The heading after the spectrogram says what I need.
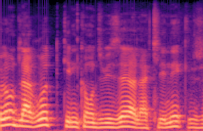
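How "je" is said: usual speaking voice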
